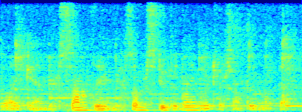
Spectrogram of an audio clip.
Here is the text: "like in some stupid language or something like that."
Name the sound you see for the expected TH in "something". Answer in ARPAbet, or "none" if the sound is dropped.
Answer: TH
